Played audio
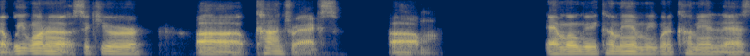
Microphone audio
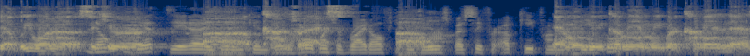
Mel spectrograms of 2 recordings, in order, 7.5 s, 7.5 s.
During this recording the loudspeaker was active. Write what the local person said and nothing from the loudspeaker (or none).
don't forget the uh, you know you can there's a whole bunch of write off you can do, especially for upkeep on that vehicle.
